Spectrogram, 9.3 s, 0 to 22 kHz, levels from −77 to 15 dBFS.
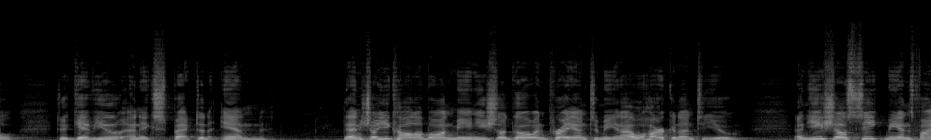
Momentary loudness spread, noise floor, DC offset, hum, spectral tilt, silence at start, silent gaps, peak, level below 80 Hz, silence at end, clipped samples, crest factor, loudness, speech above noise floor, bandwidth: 8 LU; -57 dBFS; under 0.1%; none; -4.5 dB/octave; 0 s; none; -12 dBFS; -68 dBFS; 0 s; under 0.1%; 16 dB; -27 LUFS; 30 dB; 16.5 kHz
